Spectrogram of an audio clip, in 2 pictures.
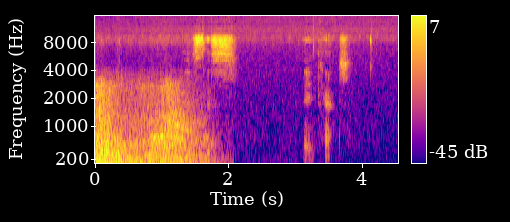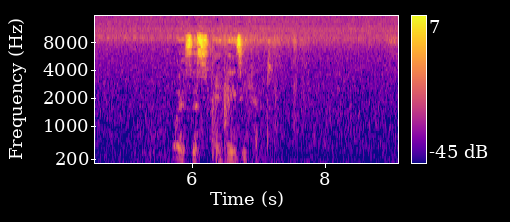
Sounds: speech

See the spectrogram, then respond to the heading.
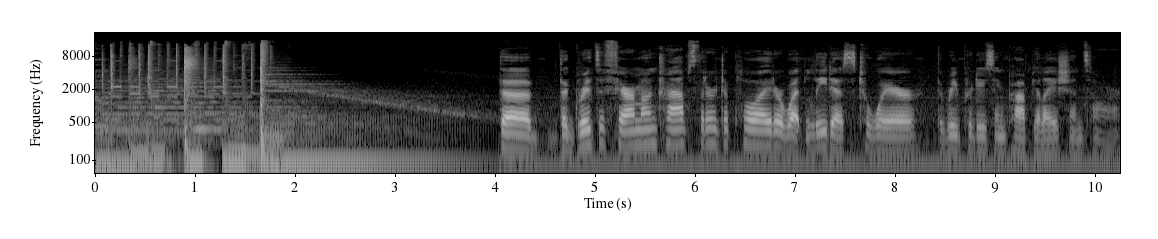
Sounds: speech
music

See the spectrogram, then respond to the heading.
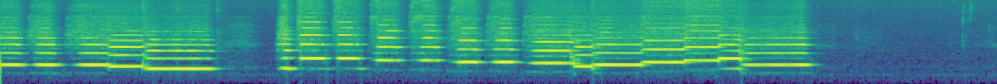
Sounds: music
flute

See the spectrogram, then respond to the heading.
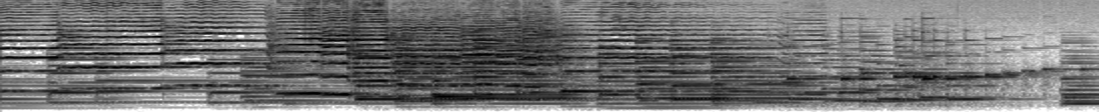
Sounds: classical music
music

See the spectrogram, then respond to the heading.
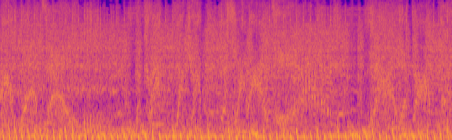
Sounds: music

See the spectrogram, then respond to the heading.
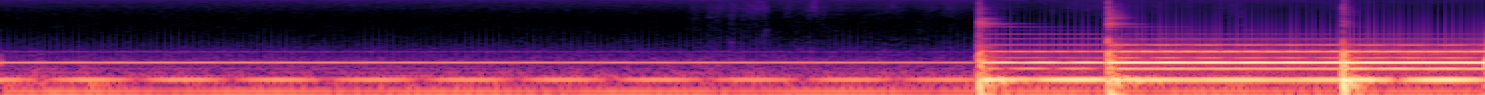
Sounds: singing bowl

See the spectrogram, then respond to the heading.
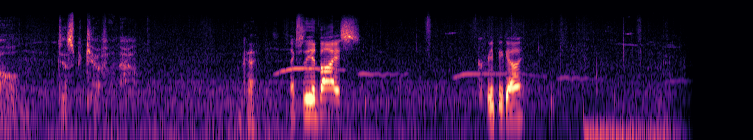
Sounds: music
speech

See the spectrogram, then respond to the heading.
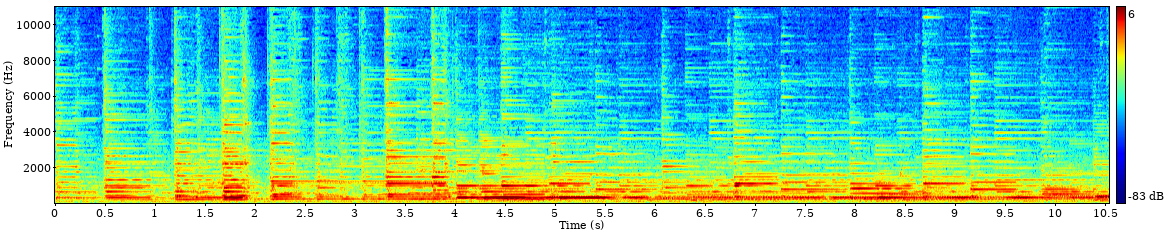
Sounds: musical instrument
music
guitar
strum
plucked string instrument

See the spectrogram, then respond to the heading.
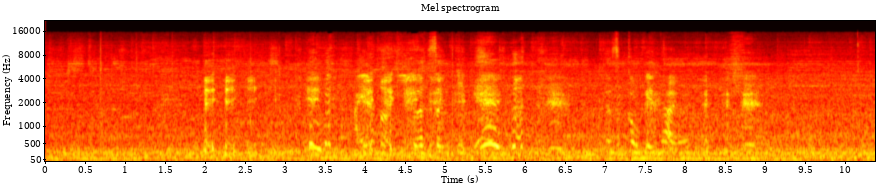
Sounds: car
vehicle
speech
music

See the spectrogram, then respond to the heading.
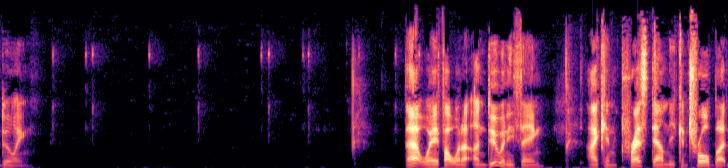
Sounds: speech

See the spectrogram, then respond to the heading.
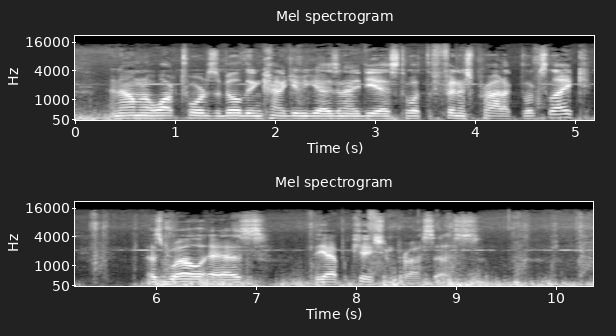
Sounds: speech

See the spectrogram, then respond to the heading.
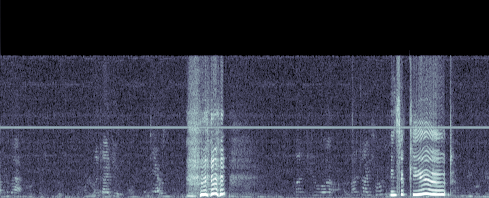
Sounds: speech

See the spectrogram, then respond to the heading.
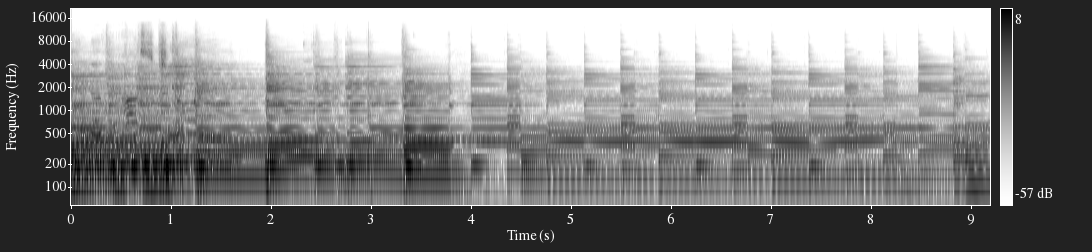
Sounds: music

